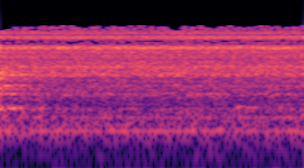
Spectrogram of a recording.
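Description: Steady, even background noise with a faint low hum, unchanging throughout.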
